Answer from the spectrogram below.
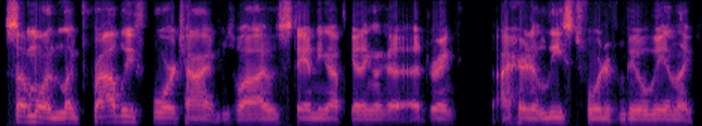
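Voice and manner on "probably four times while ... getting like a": ordinary delivery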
